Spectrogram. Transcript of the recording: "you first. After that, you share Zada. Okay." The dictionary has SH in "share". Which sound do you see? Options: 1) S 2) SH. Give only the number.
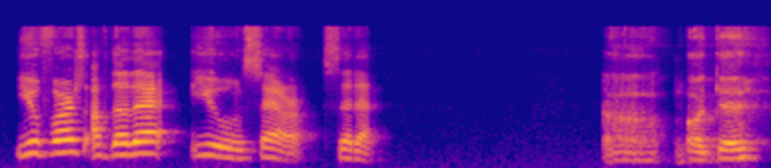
1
